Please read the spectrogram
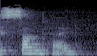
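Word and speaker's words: Suunto: So if you're a Sunto user, how are we pronouncing that? Sunto? Sunto? – I just say Sunto.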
